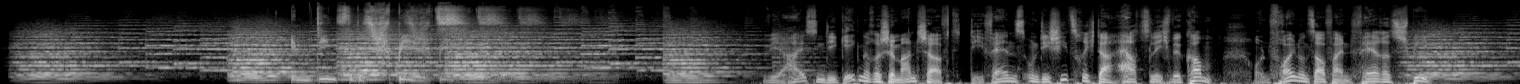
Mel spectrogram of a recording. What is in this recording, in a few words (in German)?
Herzlich willkommen Durchsage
